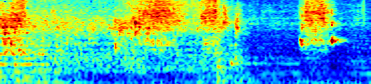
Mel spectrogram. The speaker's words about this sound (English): Oh, that's a strong flush as well. Just needs a second one, all right?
